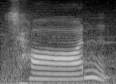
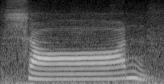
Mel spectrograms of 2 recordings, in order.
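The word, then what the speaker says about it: ช้อน: spoon in Thai a spoon is called a Chon it is very very easy for you to start pronouncing this word with shawl and gradually Rising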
